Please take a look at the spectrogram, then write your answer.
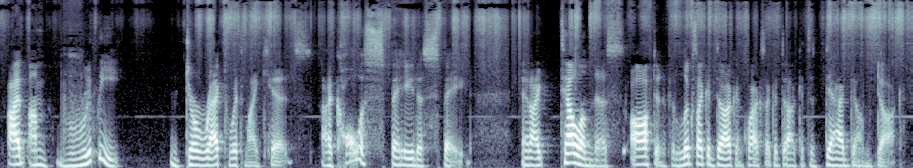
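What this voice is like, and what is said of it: Southern drawl. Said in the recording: “That's my southern drawl coming out of me, saying dadgum. And I say y'all a lot too.”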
